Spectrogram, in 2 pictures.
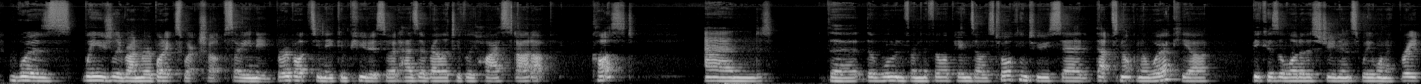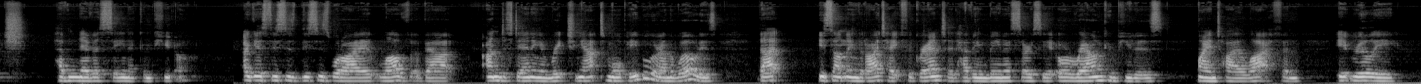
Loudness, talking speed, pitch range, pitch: -20 LUFS, 200 wpm, 155-170 Hz, 160 Hz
